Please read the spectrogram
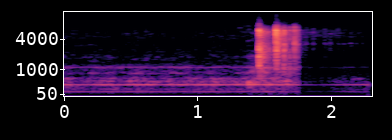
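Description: A quick cluster of three or four sharp clicks about a second and a half in, from small hard craft pieces being handled.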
